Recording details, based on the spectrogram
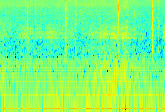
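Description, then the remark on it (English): Telegraph key clicking as it is used to change presentation slides during a talk: about four quick pairs of sharp mechanical clicks, press and release, spaced irregularly over a steady low hum, not very loud, with no one talking. “Just for fun and because it's a bit on theme, I've got two telegraph keys. One makes the slides go forward.”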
